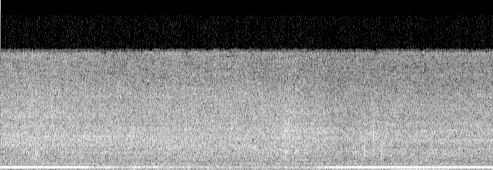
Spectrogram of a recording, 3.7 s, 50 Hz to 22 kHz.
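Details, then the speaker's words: Hydro Flame RV furnace from a 1989 Teton Homes fifth wheel, bench tested after fan motor replacement: fan motor starts, then gas valve opens and burner ignites after a delay; quiet even blower hum, no knocks or rattles; operating normally. "there goes the motor and if it blows up it'll blow up here in just a couple seconds you can hear it fire"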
